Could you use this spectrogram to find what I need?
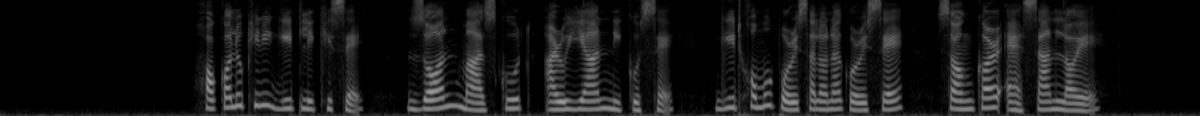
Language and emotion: Assamese, neutral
